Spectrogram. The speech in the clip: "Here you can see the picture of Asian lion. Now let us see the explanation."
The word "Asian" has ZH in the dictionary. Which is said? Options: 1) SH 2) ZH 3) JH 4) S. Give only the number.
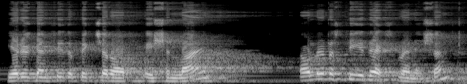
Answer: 1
